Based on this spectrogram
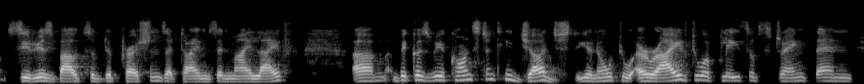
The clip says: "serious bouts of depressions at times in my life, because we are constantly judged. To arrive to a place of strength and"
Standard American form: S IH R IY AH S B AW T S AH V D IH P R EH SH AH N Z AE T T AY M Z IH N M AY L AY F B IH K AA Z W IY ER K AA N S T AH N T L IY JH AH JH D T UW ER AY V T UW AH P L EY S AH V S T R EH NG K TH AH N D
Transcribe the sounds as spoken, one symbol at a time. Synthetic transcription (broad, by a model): S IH R IY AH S B AW T S AH V D IH P R EH SH AH N Z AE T T AY M Z IH N M AY L AY F B IH K AA Z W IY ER K AA N S T AH N T L IY JH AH JH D T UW ER AY V T UW AH P L EY S AH V S T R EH NG K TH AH N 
